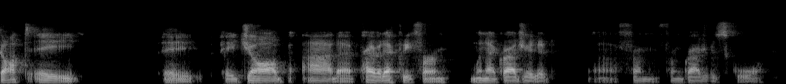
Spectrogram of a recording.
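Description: In a Norwegian accent, a man speaks at a very slow pace with long, frequent pauses. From Norway. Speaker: business manager. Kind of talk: interview. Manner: halting, many fillers and repeats.

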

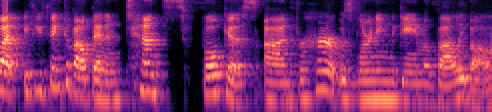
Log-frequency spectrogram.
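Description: A woman with an American accent has an unremarkable speaking voice and ordinary pitch variation. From US Midwest, Michigan's Upper Peninsula. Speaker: mother of athletes. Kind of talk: interview conversation.

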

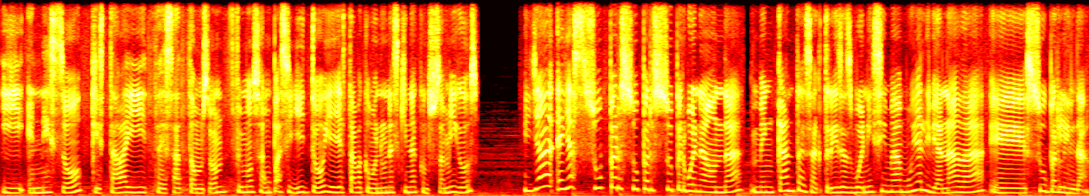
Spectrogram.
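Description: A fairly high female voice at very even loudness over noticeable background noise. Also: ordinary pitch variation, moderate pace. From Mexico. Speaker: podcast host. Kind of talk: casual monologue. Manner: animated.

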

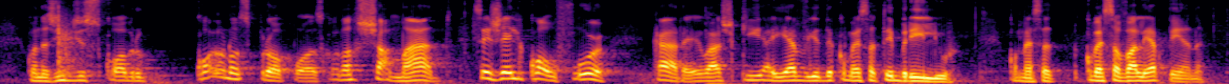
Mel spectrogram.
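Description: A man with a fairly high pitch at a very fast pace. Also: lively intonation. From Brazil, born Paraná, raised partly Goiás. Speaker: company manager and Disney excellence program speaker. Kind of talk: casual interview chat.

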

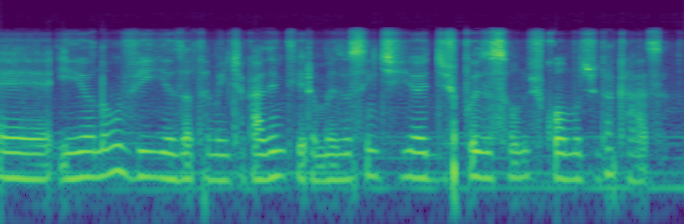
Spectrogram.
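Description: Fairly quick speech from a woman against noticeable background noise. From Rio de Janeiro, Brazil. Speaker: storyteller sharing supernatural experiences. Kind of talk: personal testimony.

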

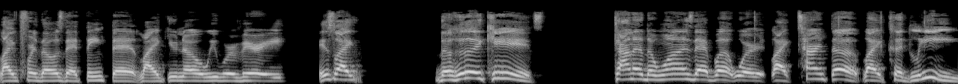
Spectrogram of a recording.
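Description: Speaking at a fairly slow pace in an ordinary speaking voice, a woman with an American accent has a medium pitch and lively intonation. Her loudness stays very even, and the sound is dry and close with no echo. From Detroit, Michigan. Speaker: teacher and social media creator. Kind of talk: interview testimony.

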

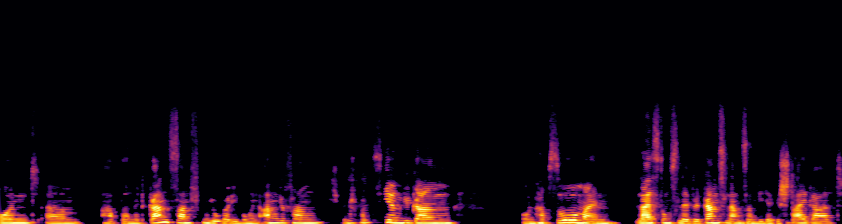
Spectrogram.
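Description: The voice is somewhat breathy, moving at a fairly slow pace with fairly even intonation and big swings in loudness. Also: woman, medium pitch for a woman. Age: 30s. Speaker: yoga trainer. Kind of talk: interview.

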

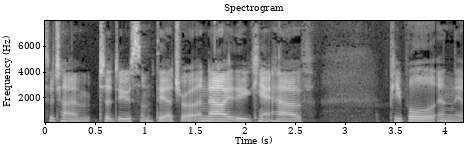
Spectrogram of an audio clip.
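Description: This woman's voice has vocal fry. The recording is very clean, with a silent background. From New York State. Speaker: podcast co-host. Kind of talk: casual chat. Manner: joking, bantering.

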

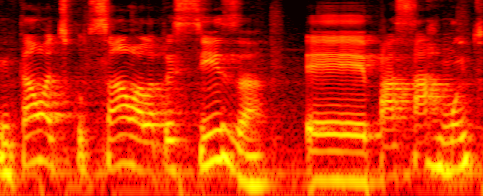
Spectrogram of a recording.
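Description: Her intonation lively, a woman speaks over noticeable background noise. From Salvador, Bahia, Brazil. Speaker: public auditor and researcher. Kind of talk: radio interview.

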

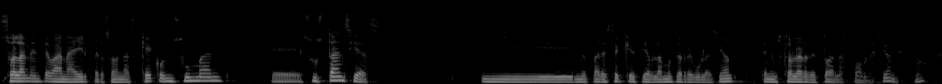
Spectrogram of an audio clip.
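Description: A man's medium-pitched voice, dark and mellow in tone, with ordinary pitch variation and a moderate pace. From Mexico City. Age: 30s. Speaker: politician. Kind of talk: radio interview.

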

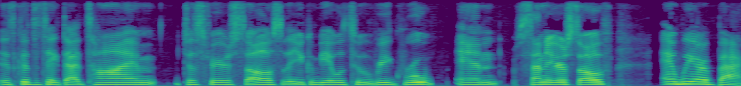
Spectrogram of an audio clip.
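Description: A woman talks with monotone, flat intonation. The sound is dry and close with no echo, on a very clean recording with a silent background. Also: medium pitch for a woman, moderate pace. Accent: New York. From the Bronx, New York. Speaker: podcast host. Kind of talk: casual chat.

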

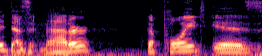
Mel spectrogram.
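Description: This man has an unremarkable speaking voice at a fairly high pitch. He talks at a fairly slow pace. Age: 40s. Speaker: podcast co-host. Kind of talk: casual chat.

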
